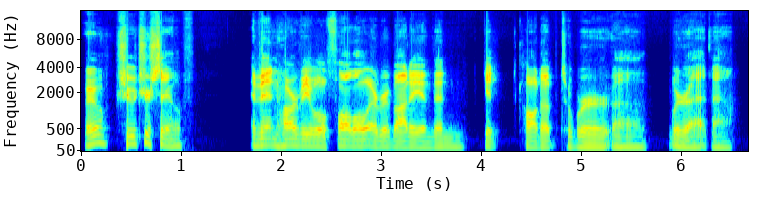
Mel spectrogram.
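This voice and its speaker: A man's voice: lowish voice, steady tone, normal speed, dry recording. A man playing a tabletop roleplaying game, casually describing and voicing what his character does. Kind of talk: casual third-person roleplay.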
